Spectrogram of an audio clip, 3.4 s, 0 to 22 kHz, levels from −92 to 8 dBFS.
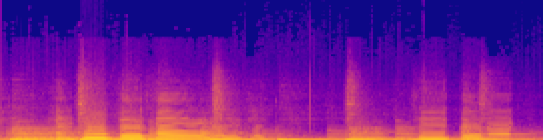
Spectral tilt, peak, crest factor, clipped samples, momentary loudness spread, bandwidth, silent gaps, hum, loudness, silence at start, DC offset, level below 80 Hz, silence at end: -8 dB/octave; 0 dBFS; 10 dB; 0.3%; 7 LU; 10 kHz; none; none; -11 LUFS; 0 s; under 0.1%; -24 dBFS; 0 s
